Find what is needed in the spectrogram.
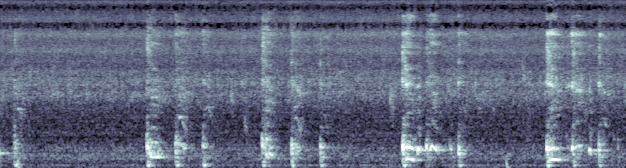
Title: In the shower you guessed it…coughing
